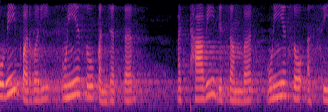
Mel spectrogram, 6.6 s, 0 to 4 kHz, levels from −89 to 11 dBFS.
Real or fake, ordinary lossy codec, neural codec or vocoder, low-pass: real; AAC, 32 kbps; none; 3.6 kHz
